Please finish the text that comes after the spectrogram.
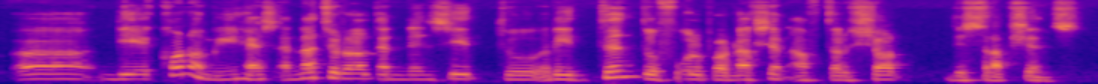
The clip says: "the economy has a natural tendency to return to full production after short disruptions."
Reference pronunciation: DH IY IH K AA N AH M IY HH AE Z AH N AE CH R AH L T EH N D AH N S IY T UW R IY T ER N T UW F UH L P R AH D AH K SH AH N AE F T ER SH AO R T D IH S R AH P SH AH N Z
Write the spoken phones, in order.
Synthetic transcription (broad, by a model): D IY IH K AA N AH M IY HH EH S AH N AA CH R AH L T EH N D AH N S IY T UW R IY T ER N T UW F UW L P R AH D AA K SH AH N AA F T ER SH AO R T D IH S R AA P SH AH N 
